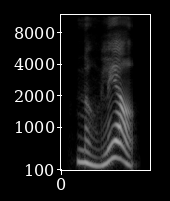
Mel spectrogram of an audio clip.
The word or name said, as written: 能量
